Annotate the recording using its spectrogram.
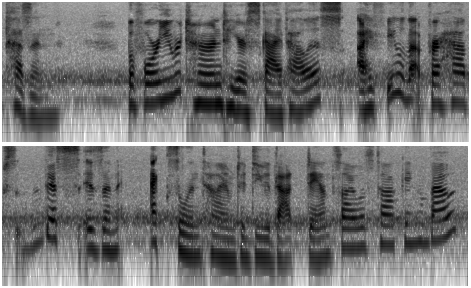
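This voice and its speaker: A woman's voice: lowish voice, very animated, measured pace, background noise. A woman playing a formal companion who loves tongue-twisting wordplay in an audio drama. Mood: playful. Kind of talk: musical audio drama acting.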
